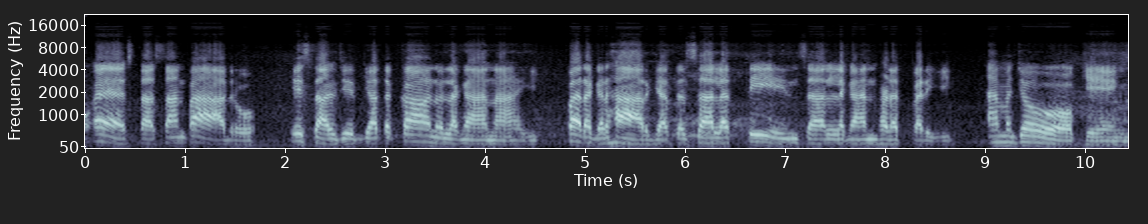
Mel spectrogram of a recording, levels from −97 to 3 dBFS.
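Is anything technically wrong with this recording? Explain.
Yes. Throughout, a noise suppressor applied to music or sounds treats held tones and tails as noise, swinging the level by around 20 dB, so sustained material pumps and thins while attacks pass.

Overlap-add ripple runs throughout: frames rejoined with uneven overlap gain make the level rise and fall about 6 dB roughly a hundred times a second, a rough, buzzy tremolo.

Sound cut by the noise suppressor occurs at 0.43–0.8 s, 1.67–2.07 s, 3.0–3.18 s, 4.36–4.83 s, 5.63–5.91 s, 6.44–6.63 s and 8.13–9.01 s; steady passages sink by about 14 to 21 dB and decays are clipped short.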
